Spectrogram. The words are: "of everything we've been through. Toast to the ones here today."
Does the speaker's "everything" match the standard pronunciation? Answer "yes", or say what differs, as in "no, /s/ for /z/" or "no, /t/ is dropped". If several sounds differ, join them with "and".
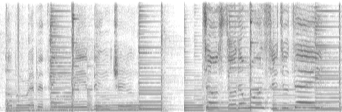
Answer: no, /ɹ/ is dropped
